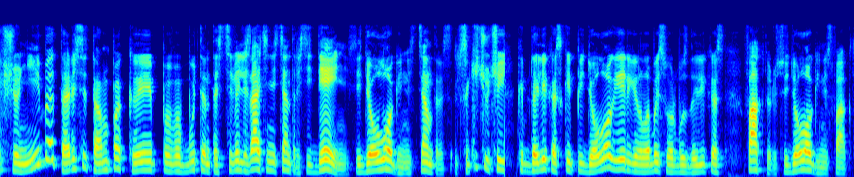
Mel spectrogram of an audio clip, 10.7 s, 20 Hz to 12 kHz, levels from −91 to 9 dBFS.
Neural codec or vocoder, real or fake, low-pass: none; real; 7.2 kHz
